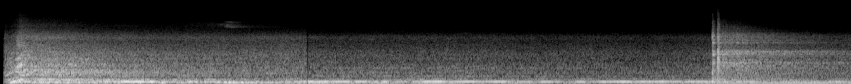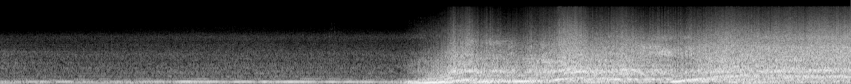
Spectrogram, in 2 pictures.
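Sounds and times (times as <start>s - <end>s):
car engine running: 0.0s - 17.0s
sharp crack: 7.1s - 9.3s.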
